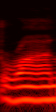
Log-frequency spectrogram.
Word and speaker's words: Rohn: jim rohn r-o-h-n and it's pronounced ron like khan k-o-h-n uh he was one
